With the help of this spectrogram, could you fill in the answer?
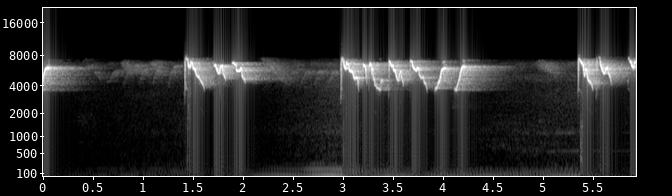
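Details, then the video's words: Wild white-eye giving 'ngalas' style song, a 'wit wit' variation for stirring captive birds into song: high, quick chains of downward-sliding notes in three bursts over a low steady rumble. "Suara Burung Pleci Ngalas Untuk Pancingan Pleci Bahan"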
